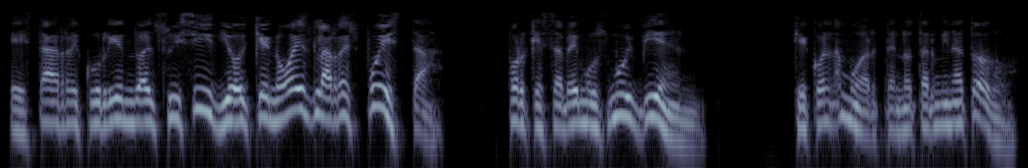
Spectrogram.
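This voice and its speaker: A man's voice: mid-range voice, sing-song, a little slow, slightly rough, no room sound, dull audio. A man preaching a radio sermon as a pastor, speaking earnestly and addressing the listener directly as a friend.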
